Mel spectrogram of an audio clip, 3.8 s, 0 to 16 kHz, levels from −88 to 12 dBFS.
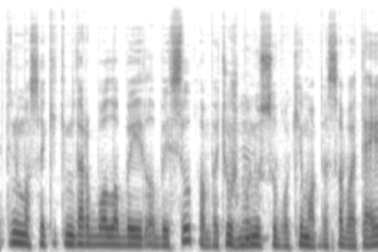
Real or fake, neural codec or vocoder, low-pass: real; none; 14.4 kHz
